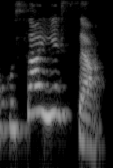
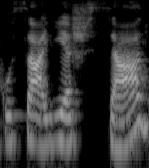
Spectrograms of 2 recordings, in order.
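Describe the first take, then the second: First: "кусаєся" with ш merged into long сь; natural spoken form "кусаєся", higher pitch; spoken pronunciation. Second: "кусаєшся" stretched slowly with ш and ся apart; careful spelled-out "кусаєшся"; spelling pronunciation. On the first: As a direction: say it as it sounds, кусаєсся. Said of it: "вимовляємо". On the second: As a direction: read "кусаєшся" as written, very slowly. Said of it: "Зверніть увагу, без м'якого знака". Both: Shown as a demonstration.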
